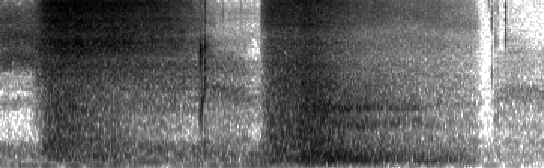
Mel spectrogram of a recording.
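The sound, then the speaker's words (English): Two long, deep breaths taken before a candlelit ritual, each a soft, airy whoosh of about a second and a half, one straight after the other with no talk. “A few breaths and we are about to summon the dead.”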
